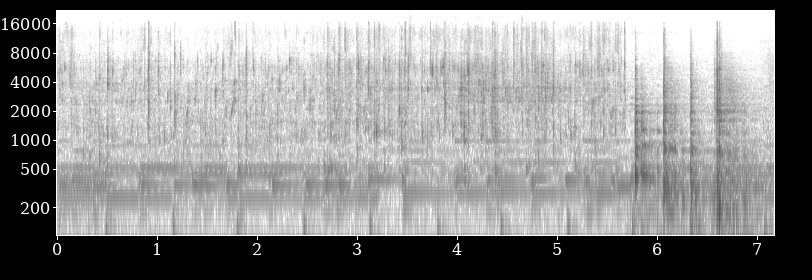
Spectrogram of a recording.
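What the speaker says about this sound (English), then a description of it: "Add about 4 quarts of water in the pot." Tap water runs into a large cooking pot holding beef short rib bones and brisket, a steady close splashing stream with a low hum behind it, ending in a few louder clatters.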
